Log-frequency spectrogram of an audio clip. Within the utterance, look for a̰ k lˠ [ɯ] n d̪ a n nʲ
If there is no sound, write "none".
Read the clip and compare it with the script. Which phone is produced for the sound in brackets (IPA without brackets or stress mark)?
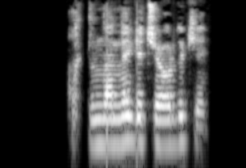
ɯ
